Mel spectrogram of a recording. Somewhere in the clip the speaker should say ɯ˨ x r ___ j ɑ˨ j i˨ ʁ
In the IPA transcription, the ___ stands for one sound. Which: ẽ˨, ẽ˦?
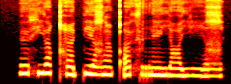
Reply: ẽ˨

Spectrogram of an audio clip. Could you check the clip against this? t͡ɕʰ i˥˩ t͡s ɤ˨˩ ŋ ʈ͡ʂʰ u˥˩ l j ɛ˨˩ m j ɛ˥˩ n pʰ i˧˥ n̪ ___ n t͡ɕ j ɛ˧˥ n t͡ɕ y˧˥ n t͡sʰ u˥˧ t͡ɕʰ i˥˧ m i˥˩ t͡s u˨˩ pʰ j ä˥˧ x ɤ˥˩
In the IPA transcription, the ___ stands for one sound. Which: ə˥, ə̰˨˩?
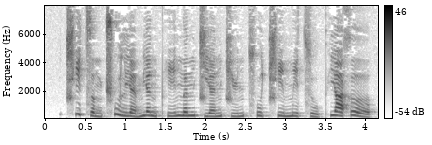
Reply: ə˥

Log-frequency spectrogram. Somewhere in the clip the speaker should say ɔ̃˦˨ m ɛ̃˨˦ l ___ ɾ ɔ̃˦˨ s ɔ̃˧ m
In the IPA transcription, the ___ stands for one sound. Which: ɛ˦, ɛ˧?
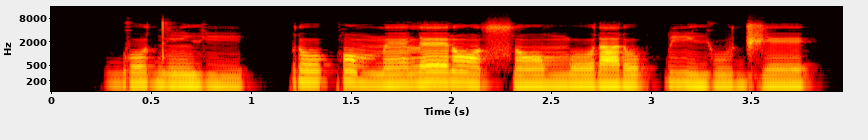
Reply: ɛ˦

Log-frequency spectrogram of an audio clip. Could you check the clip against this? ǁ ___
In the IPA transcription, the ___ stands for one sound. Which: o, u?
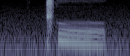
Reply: o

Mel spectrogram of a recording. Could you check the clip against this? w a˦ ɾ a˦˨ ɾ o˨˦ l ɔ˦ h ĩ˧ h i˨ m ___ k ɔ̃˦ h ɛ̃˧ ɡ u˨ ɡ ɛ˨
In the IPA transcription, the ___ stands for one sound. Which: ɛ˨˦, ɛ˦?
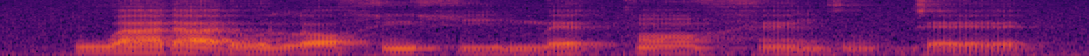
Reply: ɛ˨˦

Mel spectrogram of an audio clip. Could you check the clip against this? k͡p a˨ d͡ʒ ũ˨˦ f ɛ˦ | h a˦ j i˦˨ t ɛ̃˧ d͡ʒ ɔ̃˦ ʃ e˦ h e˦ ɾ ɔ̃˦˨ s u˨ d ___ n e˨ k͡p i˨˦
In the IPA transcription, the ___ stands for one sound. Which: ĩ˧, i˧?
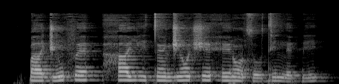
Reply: i˧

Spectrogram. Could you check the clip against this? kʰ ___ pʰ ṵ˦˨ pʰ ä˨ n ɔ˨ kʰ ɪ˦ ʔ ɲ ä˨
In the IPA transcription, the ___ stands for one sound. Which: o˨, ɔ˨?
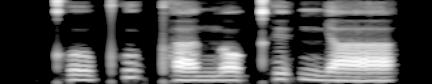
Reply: o˨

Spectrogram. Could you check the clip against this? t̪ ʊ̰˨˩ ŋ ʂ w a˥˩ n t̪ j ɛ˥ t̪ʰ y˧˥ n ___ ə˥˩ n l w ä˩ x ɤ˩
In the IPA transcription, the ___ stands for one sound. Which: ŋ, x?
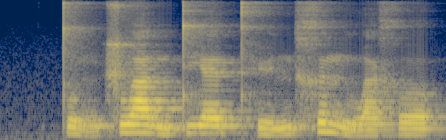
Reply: x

